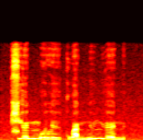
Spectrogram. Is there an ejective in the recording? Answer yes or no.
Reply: no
